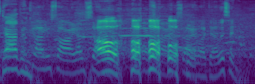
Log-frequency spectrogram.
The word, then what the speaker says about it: Davin: I'm telling you, Gavin, you are fired up, man. Hey, Glenny. But you got my name wrong. It's Davin.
